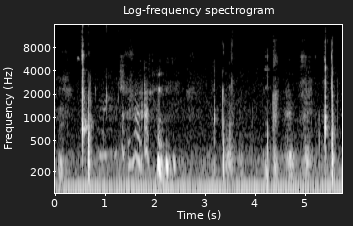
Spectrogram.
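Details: Hiccups: several short, abrupt gulping catches at irregular intervals over a steady low hum.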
